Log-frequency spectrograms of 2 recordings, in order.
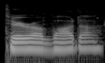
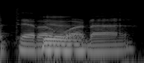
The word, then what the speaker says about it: Theravada: How you pronounce that? Like the Theravada, and it's the TH Theravada. Correct, yeah, Theravada.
